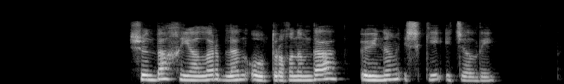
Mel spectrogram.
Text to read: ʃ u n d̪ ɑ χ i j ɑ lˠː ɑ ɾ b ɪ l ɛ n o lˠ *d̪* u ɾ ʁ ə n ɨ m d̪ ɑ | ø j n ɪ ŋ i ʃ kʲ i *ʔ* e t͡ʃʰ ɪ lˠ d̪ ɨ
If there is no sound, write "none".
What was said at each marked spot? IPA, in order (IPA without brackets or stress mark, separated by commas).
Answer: t̪, ʔ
